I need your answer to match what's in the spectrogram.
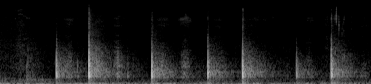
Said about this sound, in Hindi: मैं इसको यहां लिख देता हूं इधर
